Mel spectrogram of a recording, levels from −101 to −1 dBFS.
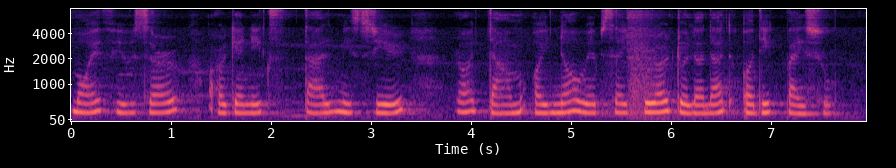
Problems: constant background noise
